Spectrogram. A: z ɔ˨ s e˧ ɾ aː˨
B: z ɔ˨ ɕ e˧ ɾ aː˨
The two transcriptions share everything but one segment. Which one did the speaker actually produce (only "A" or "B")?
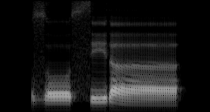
A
